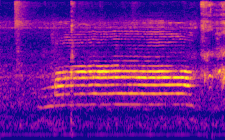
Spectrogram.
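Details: A male house cat meows once, a long level wail lasting over a second with rich harmonics, steady electrical hum and a few faint clicks around it.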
